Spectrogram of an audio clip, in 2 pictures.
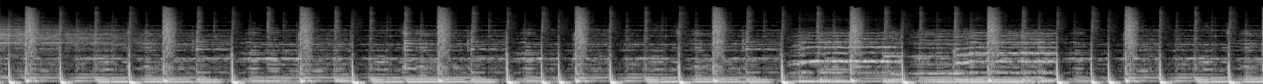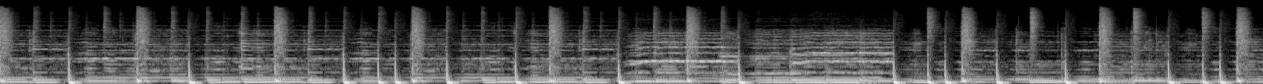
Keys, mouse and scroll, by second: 1.1 scroll up 1, 1.6-3.7 shift+middle drag, 3.7 3, 4.1 click, 4.9 click, 5.5 click, 6.2 middle click, 9.2 e, 13.4-15.9 middle drag, 17.8 shift+middle click, 18.4 1, 19.0 click, 20.1 g, 23.7-25.2 middle drag.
